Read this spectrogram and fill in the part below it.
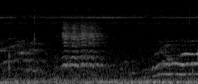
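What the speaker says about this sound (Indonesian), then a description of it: "terdengar suara kambing karena di sini banyak kambing teman-teman" Goats bleating nearby in a rural outdoor spot, two short wavering bleats about a second apart over a low rumbling background, faint and with no talk.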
